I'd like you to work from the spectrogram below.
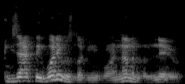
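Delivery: ordinary delivery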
